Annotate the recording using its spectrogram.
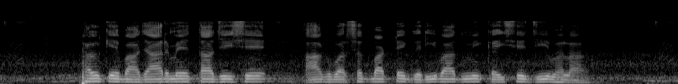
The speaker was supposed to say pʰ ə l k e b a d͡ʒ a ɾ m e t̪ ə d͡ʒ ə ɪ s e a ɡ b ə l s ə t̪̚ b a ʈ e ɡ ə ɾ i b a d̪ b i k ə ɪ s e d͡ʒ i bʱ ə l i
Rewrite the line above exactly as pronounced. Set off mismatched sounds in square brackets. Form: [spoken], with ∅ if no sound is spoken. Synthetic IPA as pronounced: pʰ ə l k e b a d͡ʒ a ɾ m e t̪ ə d͡ʒ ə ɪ s e a ɡ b ə [ɾ] s ə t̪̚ b a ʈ e ɡ ə ɾ i b a d̪ [m] i k ə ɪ s e d͡ʒ i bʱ ə l [a]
